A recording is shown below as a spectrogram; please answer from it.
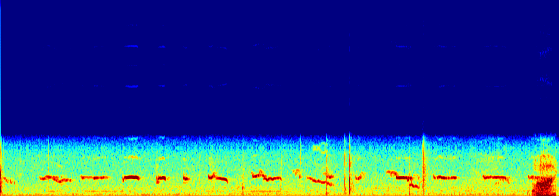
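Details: Piebald Miniature Dachshund puppies with ticking, born in July, give repeated short high whines and squeaky whimpers, wavering and bending in pitch, with brief clicks and a louder burst at the end.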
